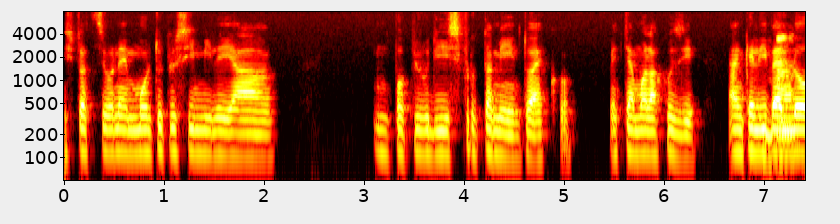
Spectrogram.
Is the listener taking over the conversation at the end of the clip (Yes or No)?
No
